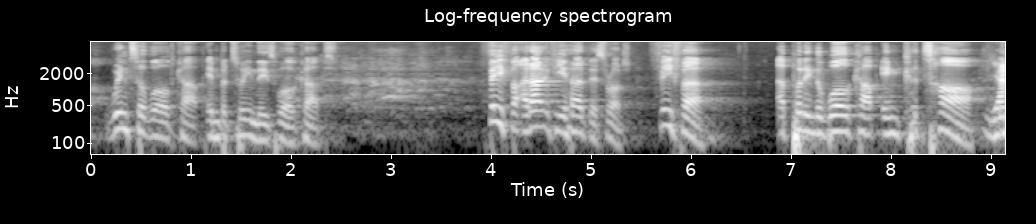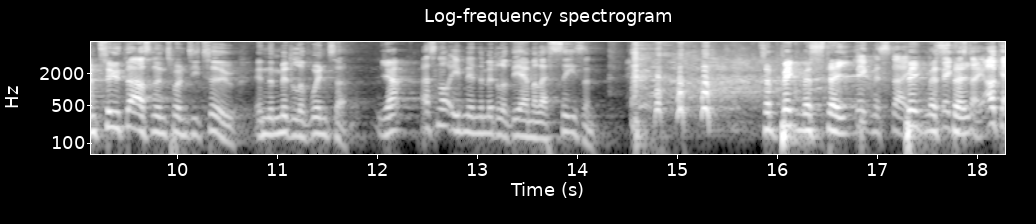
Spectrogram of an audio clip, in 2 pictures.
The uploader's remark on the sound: Live in Brooklyn. Live from the Music Hall of Williamsburg in Brooklyn.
